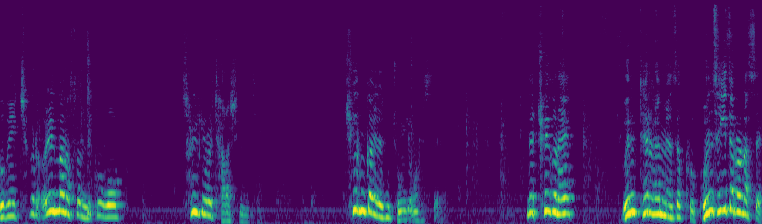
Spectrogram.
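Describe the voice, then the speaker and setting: A moderate pace broken by long, frequent pauses. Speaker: pastor. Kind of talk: sermon. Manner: halting.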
